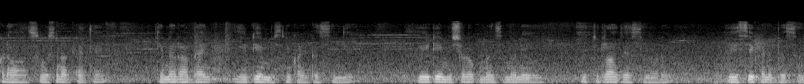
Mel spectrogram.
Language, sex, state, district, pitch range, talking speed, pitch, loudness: Telugu, male, Andhra Pradesh, Srikakulam, 105-115 Hz, 125 wpm, 110 Hz, -19 LUFS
